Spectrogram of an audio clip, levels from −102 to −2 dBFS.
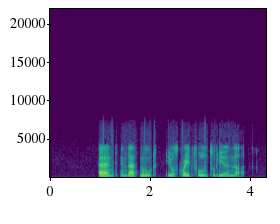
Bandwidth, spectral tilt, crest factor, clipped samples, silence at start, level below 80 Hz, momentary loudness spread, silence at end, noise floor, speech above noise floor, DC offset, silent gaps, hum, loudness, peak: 7.2 kHz; -3 dB/octave; 24 dB; under 0.1%; 0.95 s; -68 dBFS; 12 LU; 0.55 s; -86 dBFS; 57 dB; under 0.1%; none; none; -29 LUFS; -8 dBFS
